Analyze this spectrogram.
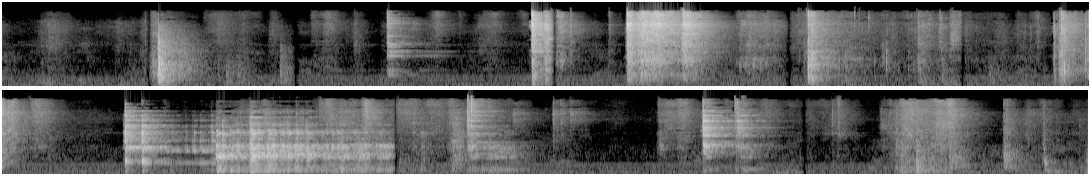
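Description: Packing being handled as a boxed microwave is unpacked: a run of separate knocks, rustles and scrapes as cardboard and foam packing pieces are lifted out and set down on a stone countertop, with clinks from the glass turntable tray being taken out. The longest, loudest scraping comes about ten seconds in.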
